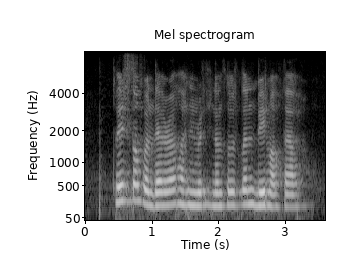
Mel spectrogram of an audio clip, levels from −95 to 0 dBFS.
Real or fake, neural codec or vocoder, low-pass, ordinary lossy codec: fake; autoencoder, 22.05 kHz, a latent of 192 numbers a frame, VITS, trained on one speaker; 7.2 kHz; Opus, 16 kbps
